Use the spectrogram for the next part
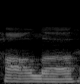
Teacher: first letter A says the ah sound so we have ha this letter O says the schwa sound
